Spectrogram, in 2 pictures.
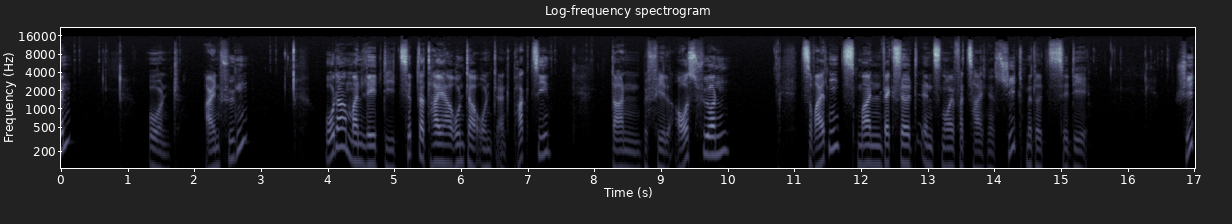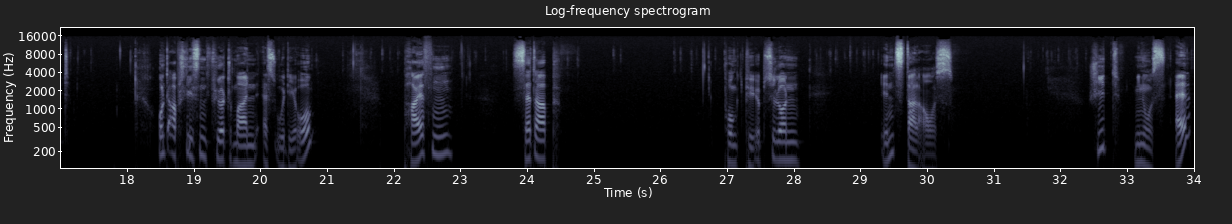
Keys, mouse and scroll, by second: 0.2 click, 0.6 right click, 1.7 click, 3.3 click, 7.5 click, 7.9 click, 8.8 Return, 14.0-17.2 typing, 17.3 Return, 19.5-29.5 typing, 29.6 Return, 31.3-33.2 typing, 33.9 Return.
